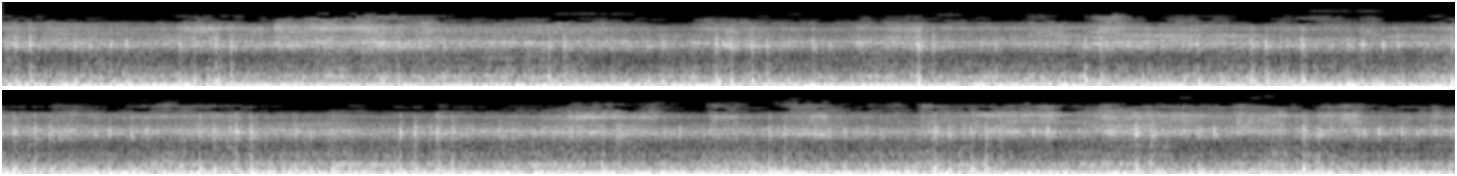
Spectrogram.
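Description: Double-stack intermodal container cars of a Norfolk Southern freight train rolling past at low speed, a steady, unbroken rumble of wheels on rail.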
